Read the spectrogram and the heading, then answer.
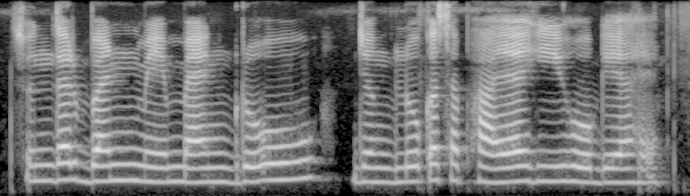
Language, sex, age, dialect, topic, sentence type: Hindi, female, 18-24, Marwari Dhudhari, agriculture, statement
